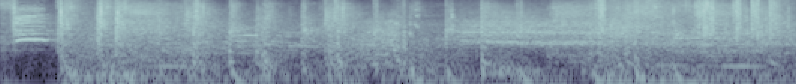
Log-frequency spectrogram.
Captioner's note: crowd cheering; crowd cheering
